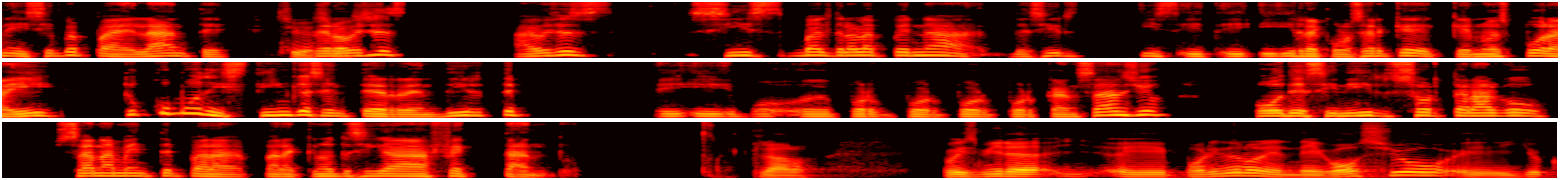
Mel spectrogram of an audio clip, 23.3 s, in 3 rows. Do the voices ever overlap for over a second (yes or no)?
no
